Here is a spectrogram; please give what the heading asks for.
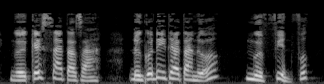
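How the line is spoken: Cold, angry woman. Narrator (Vietnamese): Ngô Kỳ, sắc mặt nàng lạnh nhạt tức giận nói

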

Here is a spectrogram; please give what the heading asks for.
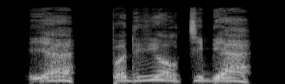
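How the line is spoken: Hoarse cry. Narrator (Russian): прохрипел хозяин дома

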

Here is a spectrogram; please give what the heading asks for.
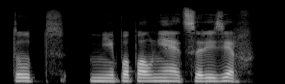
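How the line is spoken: Quiet warning. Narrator (Russian): тихо предупредил Рент

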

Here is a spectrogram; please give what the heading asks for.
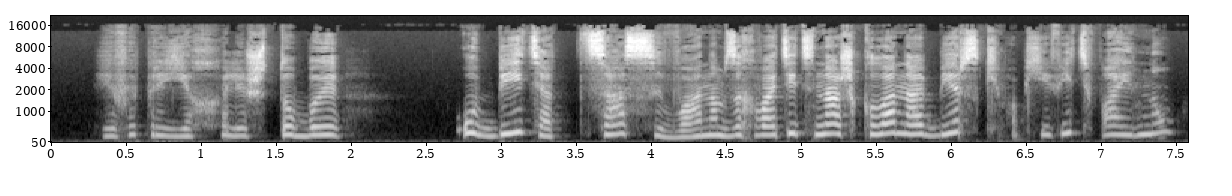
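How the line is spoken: Trembling voice. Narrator (Russian): Дрогнувшим голосом спросила

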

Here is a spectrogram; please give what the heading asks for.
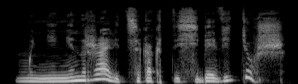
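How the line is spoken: Through gritted teeth. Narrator (Russian): Сквозь зубы процедил Павлов

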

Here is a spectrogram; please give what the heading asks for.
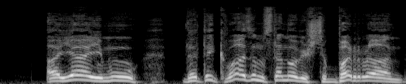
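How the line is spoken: Guffawing. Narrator (Russian): захохотал Гип

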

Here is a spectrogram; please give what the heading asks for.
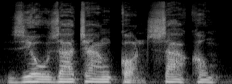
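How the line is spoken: Slow, halting, hoarse. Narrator (Vietnamese): Người áo xám đó một chữ dừng lại một chút, giọng khàn khàn mà nói

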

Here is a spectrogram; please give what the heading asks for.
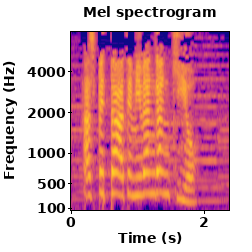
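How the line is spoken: Shouting from the shore. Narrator (Italian): gridò il negro dalla riva

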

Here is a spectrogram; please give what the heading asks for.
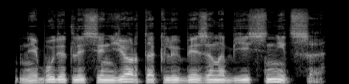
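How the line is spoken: Low, peculiar voice. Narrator (Russian): Зорро говорил низким голосом, звучавшим как-то особенно

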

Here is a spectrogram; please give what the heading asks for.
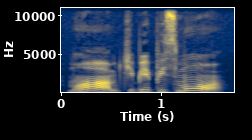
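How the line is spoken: Shouted. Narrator (Russian): крикнул Майкл

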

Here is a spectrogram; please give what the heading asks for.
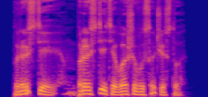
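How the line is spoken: Sigh. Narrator (Russian): вздохнул он

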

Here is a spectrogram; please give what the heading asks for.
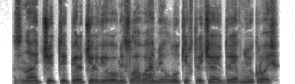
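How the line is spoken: Poisoned, mocking rasp. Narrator (Russian): туман был скован и отравлен змеем, он нашел смелость издевательски улыбнуться и прохрипеть

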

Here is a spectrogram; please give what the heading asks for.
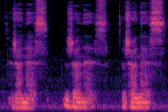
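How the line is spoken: Murmur. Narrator (French): murmura

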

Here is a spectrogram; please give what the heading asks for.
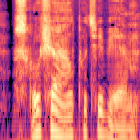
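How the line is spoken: Deep, trilling, trembling voice. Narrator (Russian): говорит Анна грудным, с лебедиными переливами, трепещущим голосом

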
